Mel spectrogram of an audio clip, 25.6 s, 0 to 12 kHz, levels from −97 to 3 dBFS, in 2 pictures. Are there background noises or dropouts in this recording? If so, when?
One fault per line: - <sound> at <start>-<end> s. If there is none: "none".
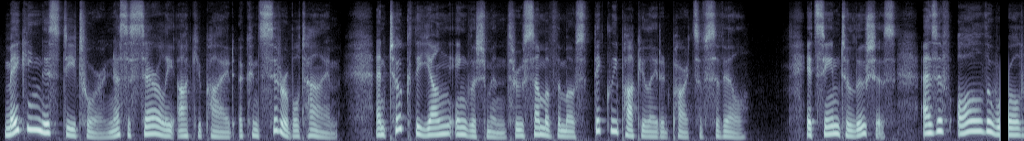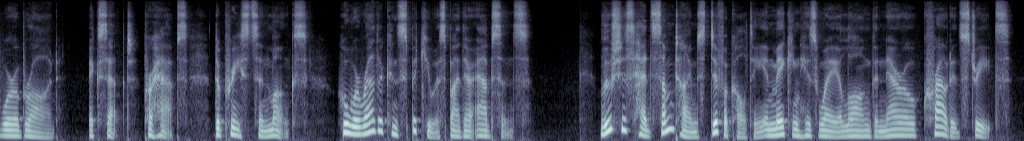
- dropout at 12.5-12.6 s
